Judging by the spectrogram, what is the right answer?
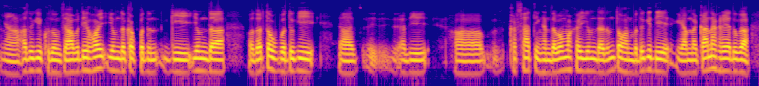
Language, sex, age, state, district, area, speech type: Manipuri, male, 30-45, Manipur, Kakching, rural, spontaneous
